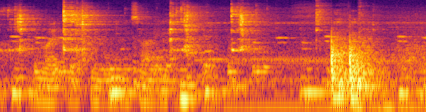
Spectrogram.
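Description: Metal spoon and fork clinking and scraping against ceramic plates as food is served and picked at, a quick run of sharp clinks with a louder clatter about three seconds in.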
